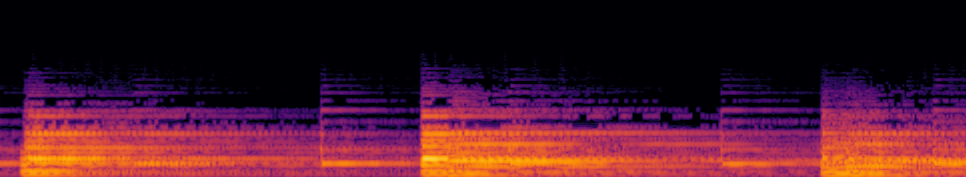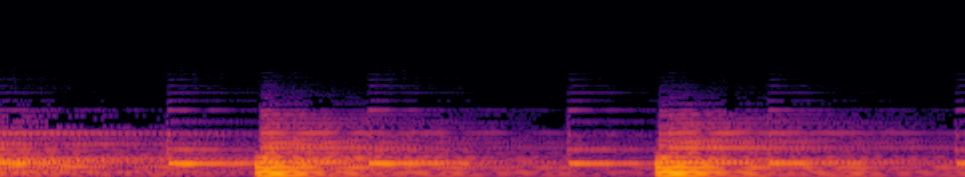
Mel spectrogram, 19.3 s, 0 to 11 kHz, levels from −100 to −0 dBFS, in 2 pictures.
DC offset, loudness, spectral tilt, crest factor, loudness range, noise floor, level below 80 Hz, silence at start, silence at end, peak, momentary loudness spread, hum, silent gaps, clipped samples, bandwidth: under 0.1%; -26 LUFS; -15.5 dB/octave; 20 dB; 10 LU; -46 dBFS; -38 dBFS; 0 s; 0 s; -6 dBFS; 21 LU; none; none; under 0.1%; 2.1 kHz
